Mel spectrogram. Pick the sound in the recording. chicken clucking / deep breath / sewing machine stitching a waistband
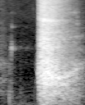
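deep breath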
